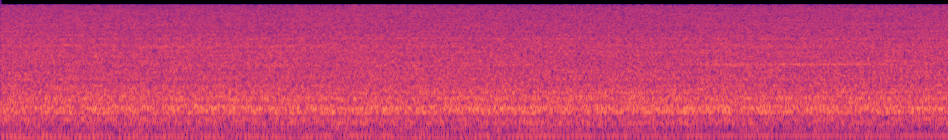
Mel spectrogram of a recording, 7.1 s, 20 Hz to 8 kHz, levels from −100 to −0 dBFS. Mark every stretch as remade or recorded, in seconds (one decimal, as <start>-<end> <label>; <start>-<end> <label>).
0.0-0.5 recorded; 0.5-3.7 remade; 3.7-7.1 recorded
